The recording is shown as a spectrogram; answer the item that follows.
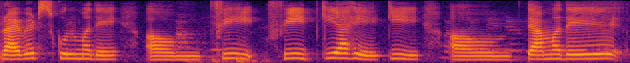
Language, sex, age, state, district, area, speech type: Marathi, female, 30-45, Maharashtra, Wardha, rural, spontaneous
